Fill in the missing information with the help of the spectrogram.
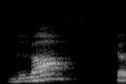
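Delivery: teacher sounding out loft for pupils; drawn-out word. Shown as a demonstration. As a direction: stretch loft slowly to show its sounds. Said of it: "loft म्हणजे काय?".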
